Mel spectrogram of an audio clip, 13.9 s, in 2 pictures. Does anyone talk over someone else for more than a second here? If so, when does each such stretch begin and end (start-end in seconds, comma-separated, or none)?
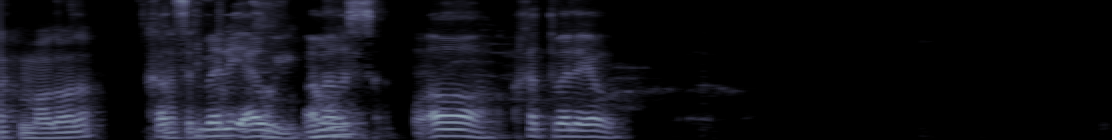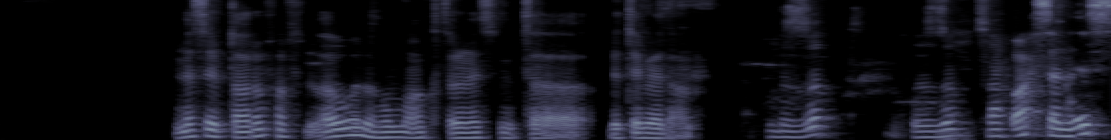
0.9-2.3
